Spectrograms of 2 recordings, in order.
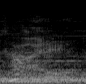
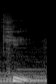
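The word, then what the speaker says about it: χ: The Greek letter for chi or kai. But we're not gonna pronounce it that way, are we clear? You think these writers don't know what they're doing? Xehanort says flat out that it could be pronounced differently. Key, the most ancient word. Some say kai, but the meaning is the same. But we're gonna pronounce it key.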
